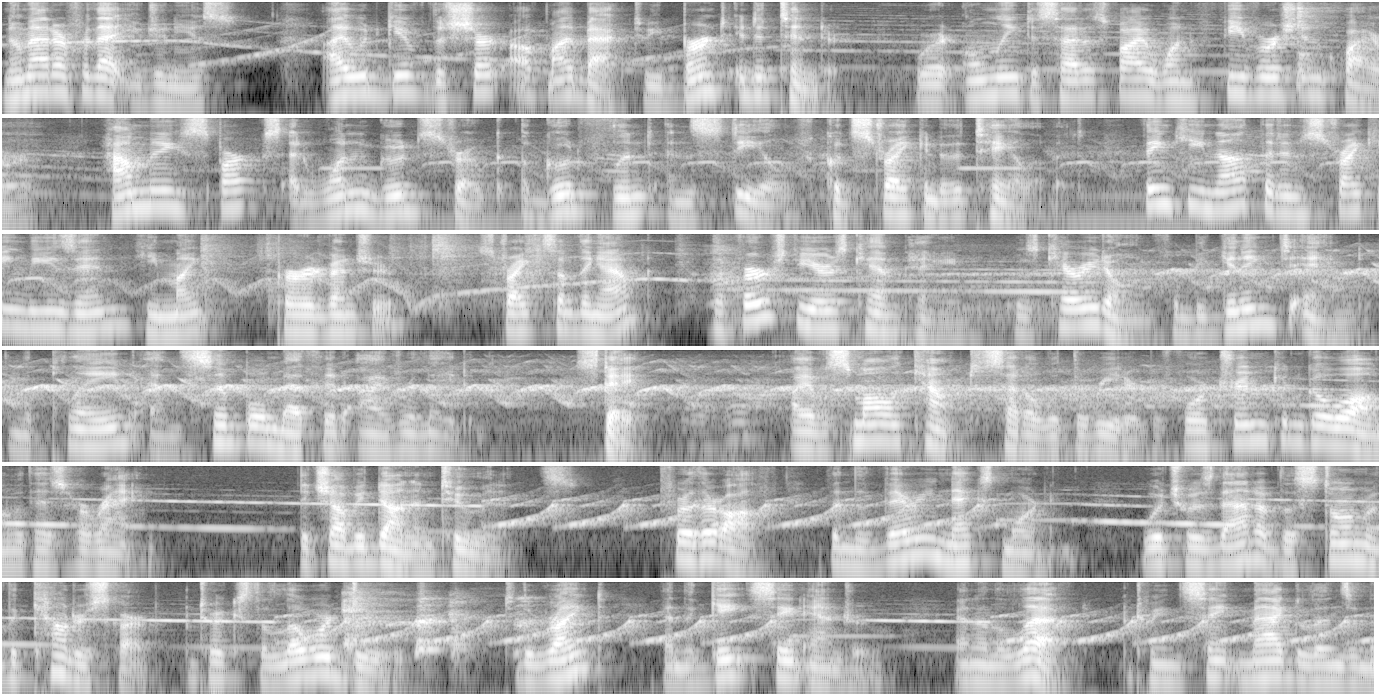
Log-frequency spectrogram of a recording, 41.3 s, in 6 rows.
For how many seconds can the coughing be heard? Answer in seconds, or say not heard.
2 s.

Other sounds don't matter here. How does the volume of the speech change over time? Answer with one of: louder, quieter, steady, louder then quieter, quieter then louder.
steady.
